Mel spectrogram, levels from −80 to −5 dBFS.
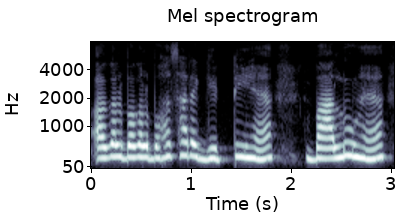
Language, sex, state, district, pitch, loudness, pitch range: Hindi, male, Jharkhand, Garhwa, 260 Hz, -12 LUFS, 245-280 Hz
